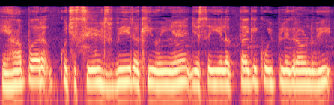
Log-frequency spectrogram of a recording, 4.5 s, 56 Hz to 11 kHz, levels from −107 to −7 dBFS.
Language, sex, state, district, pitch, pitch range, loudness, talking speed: Hindi, male, Uttar Pradesh, Budaun, 165 Hz, 155-170 Hz, -13 LUFS, 230 wpm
